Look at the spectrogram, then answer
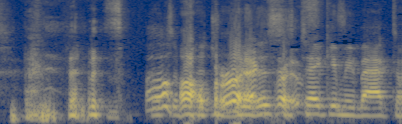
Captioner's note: laugh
